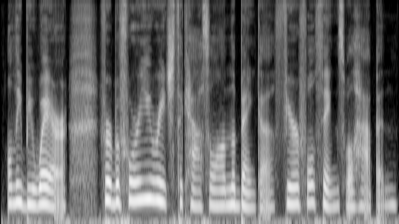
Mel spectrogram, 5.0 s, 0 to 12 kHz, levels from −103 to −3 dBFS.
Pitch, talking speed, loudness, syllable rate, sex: 215 Hz, 180 wpm, -18 LUFS, 5.5 syllables/s, female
